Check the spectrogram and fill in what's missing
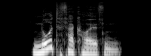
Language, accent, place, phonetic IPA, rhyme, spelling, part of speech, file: German, Germany, Berlin, [ˈnoːtfɛɐ̯ˌkɔɪ̯fn̩], -oːtfɛɐ̯kɔɪ̯fn̩, Notverkäufen, noun, De-Notverkäufen.ogg
- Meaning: dative plural of Notverkauf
